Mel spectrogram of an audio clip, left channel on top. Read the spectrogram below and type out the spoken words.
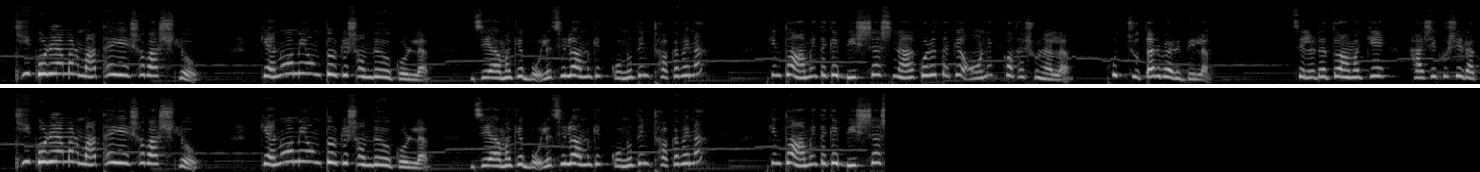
কি করে আমার মাথায় এসব আসলো? কেন আমি অন্তরকে সন্দেহ করলাম? যে আমাকে বলেছিল আমাকে কোনোদিন ঠকাবে না, কিন্তু আমি তাকে বিশ্বাস না করে তাকে অনেক কথা শোনালাম, খুব জুতার বাড়ি দিলাম। ছেলেটা তো আমাকে হাসি খুশি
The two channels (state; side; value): drops out; right; at 8.8 s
